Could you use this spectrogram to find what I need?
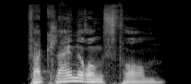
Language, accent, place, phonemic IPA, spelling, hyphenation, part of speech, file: German, Germany, Berlin, /ˌfɛɐ̯ˈklaɪ̯nəʁʊŋsfɔɐ̯m/, Verkleinerungsform, Ver‧klei‧ne‧rungs‧form, noun, De-Verkleinerungsform.ogg
- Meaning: diminutive noun or form (e.g. with -chen, -lein)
